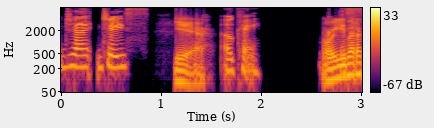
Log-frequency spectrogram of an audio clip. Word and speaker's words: Jace: I honestly thought it was sounding like Jack at first. That's what I was going to say. You pronouncing the A little weird.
